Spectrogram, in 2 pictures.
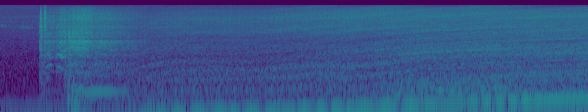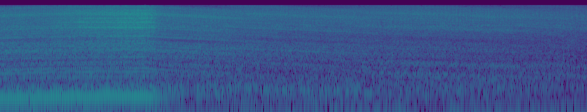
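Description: A car engine starts and revs up as the car speeds up, then eases off.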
